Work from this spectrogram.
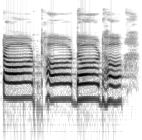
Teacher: जीभ हमारी पहले ऊपर उठती है और फिर नीचे झटके के साथ गिरती है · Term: उत्क्षिप्त वर्ग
